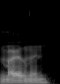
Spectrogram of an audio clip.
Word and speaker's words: Maryland: Like the AR just sounds like an ER. So Aaron is Ern. Maryland is Merlin.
